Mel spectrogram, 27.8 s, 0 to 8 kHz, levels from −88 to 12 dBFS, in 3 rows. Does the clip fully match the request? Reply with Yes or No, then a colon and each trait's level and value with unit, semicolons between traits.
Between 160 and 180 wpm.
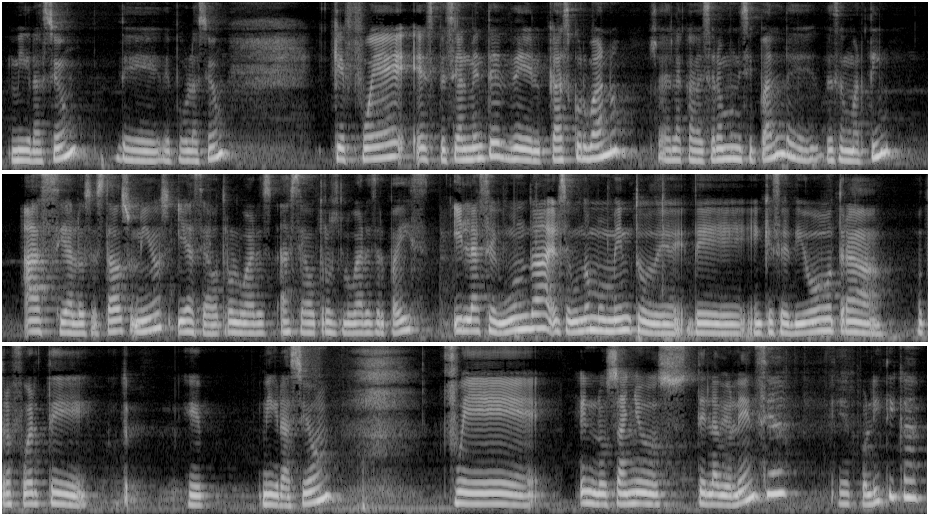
No: average, 130 wpm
